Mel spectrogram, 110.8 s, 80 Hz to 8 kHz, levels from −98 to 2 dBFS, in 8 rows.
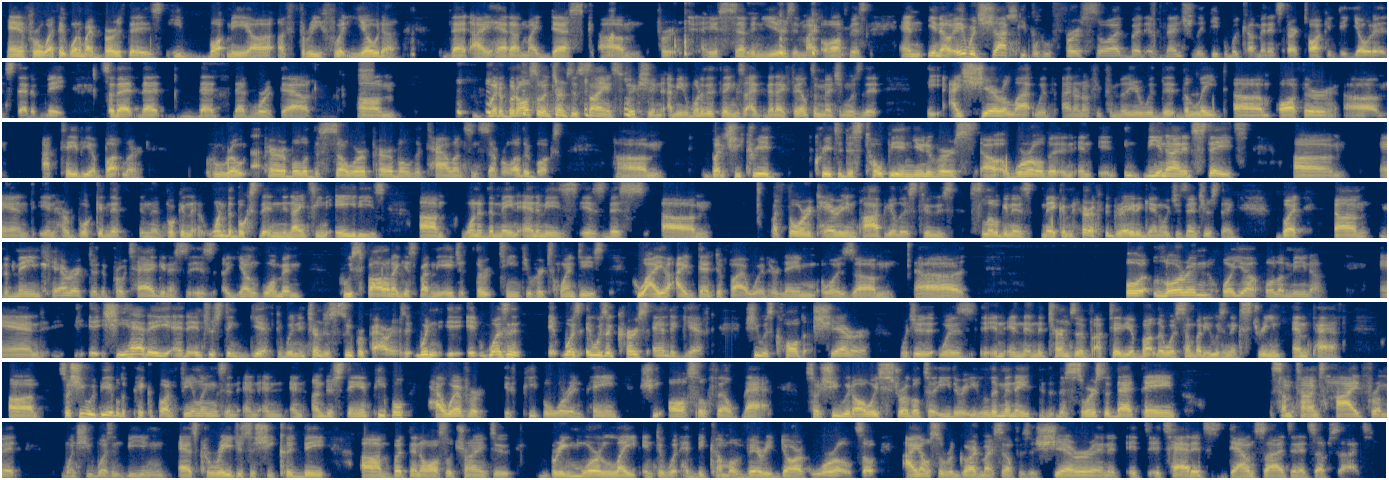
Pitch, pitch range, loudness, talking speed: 95 Hz, 90-110 Hz, -22 LUFS, 190 wpm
